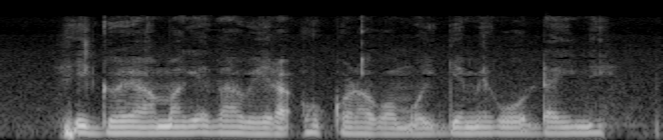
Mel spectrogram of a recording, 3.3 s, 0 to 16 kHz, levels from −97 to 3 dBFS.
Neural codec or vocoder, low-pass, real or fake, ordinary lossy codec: none; 10.8 kHz; real; AAC, 48 kbps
